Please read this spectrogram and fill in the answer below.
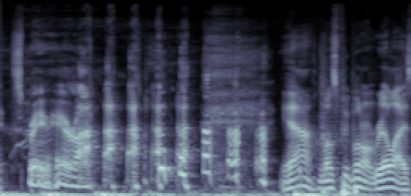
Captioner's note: gang laughing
